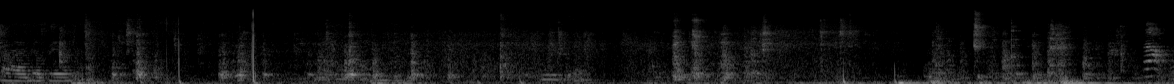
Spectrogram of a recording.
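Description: A plastic toy clatters and knocks against the floor.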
